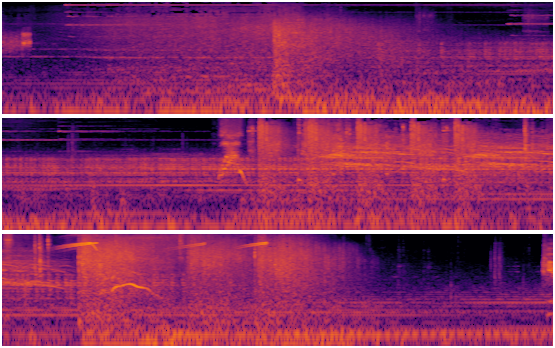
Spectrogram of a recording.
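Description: An artillery final protective fire barrage in Halo Reach pounds and crashes in long, sustained waves of loud explosions, rumbling continuously with heavier surges and scattered debris-like crackles.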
